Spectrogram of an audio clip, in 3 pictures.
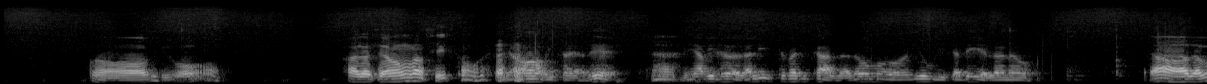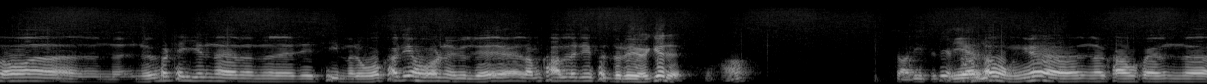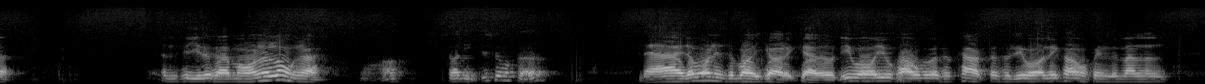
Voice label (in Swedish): dialekter; Folkminnen; Svenska sagor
